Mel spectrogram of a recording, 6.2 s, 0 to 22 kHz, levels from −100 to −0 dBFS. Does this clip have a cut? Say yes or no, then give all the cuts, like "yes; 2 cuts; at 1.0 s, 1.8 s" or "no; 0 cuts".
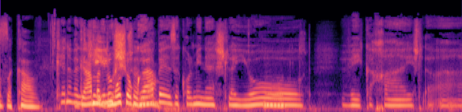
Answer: no; 0 cuts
